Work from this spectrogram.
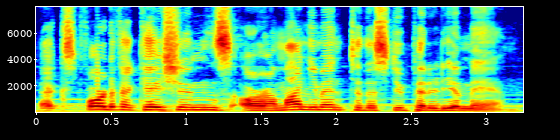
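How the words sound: The voice is high-pitched and thin. This is how the general really sounded. "I'll say it in his high-pitched voice"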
